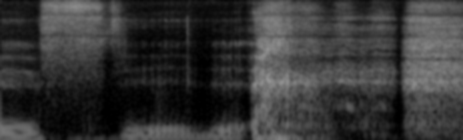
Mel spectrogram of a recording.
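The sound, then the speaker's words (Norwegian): A drawn-out yawn: a voiced, pitch-bending groan that slides upward and back down, followed by a long breathy exhale, with no speech. “Jeg er helt enig med deg, men bare gjespe.”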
